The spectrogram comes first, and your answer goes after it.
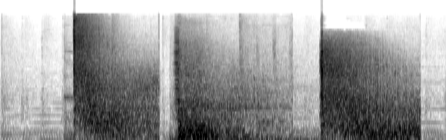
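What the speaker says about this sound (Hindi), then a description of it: "सामने से भाग रहे इजरायली सैनिकों पर ताबड़तोड़ फायरिंग कर देता है" Rapid rifle fire in a war zone, with several sustained bursts of loud, close shots separated by brief pauses, and no voices.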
